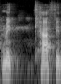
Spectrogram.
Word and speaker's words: McAfee: Pat McAfee, that's how you say it.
